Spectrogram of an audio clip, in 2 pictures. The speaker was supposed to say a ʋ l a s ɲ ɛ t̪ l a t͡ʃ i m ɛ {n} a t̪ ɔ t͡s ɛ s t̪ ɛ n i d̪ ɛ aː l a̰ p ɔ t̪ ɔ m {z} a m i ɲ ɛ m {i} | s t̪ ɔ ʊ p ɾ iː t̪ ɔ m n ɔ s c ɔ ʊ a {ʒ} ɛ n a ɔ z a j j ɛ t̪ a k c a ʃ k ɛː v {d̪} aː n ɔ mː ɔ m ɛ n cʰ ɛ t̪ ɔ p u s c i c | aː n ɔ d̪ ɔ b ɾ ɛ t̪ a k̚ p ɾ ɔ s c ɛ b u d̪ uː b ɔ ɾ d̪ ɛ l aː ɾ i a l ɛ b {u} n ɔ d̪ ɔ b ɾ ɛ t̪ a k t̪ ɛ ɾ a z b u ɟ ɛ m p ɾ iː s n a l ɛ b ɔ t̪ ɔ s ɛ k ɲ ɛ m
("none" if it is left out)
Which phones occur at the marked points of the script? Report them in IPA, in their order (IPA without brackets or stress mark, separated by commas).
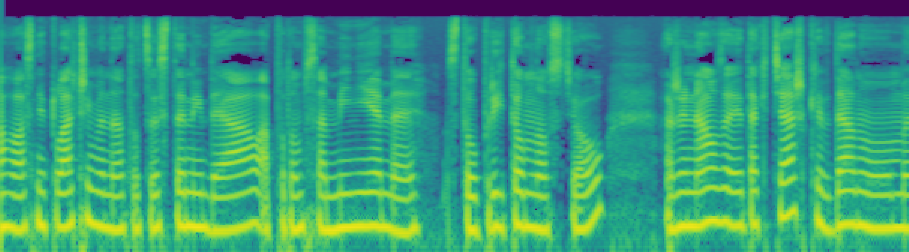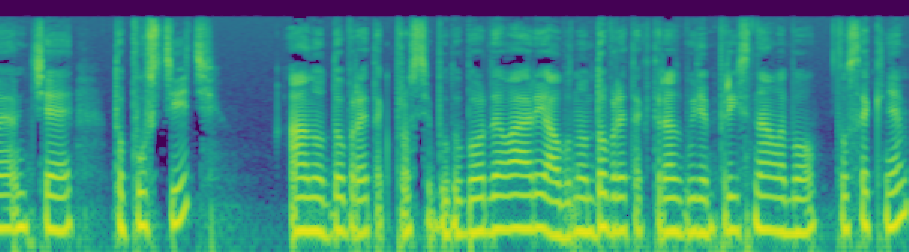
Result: n, s, ɛ, ʒ, d̪, ɔ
